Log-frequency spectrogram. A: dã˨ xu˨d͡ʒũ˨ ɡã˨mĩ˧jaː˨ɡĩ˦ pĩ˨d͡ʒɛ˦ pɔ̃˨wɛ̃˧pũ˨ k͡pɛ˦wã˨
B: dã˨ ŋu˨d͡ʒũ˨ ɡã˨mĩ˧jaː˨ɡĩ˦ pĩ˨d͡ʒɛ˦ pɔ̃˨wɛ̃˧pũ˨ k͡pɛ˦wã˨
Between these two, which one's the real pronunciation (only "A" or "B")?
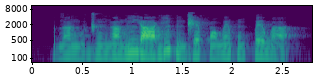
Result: B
